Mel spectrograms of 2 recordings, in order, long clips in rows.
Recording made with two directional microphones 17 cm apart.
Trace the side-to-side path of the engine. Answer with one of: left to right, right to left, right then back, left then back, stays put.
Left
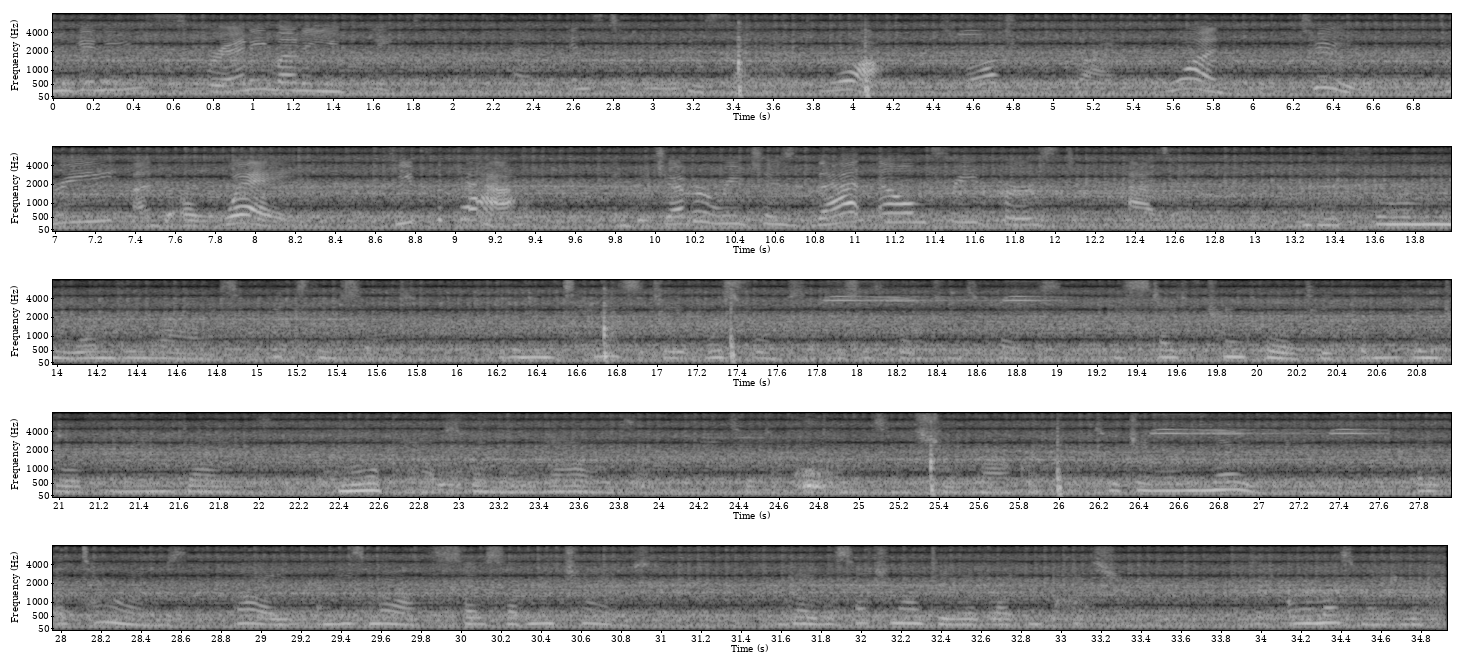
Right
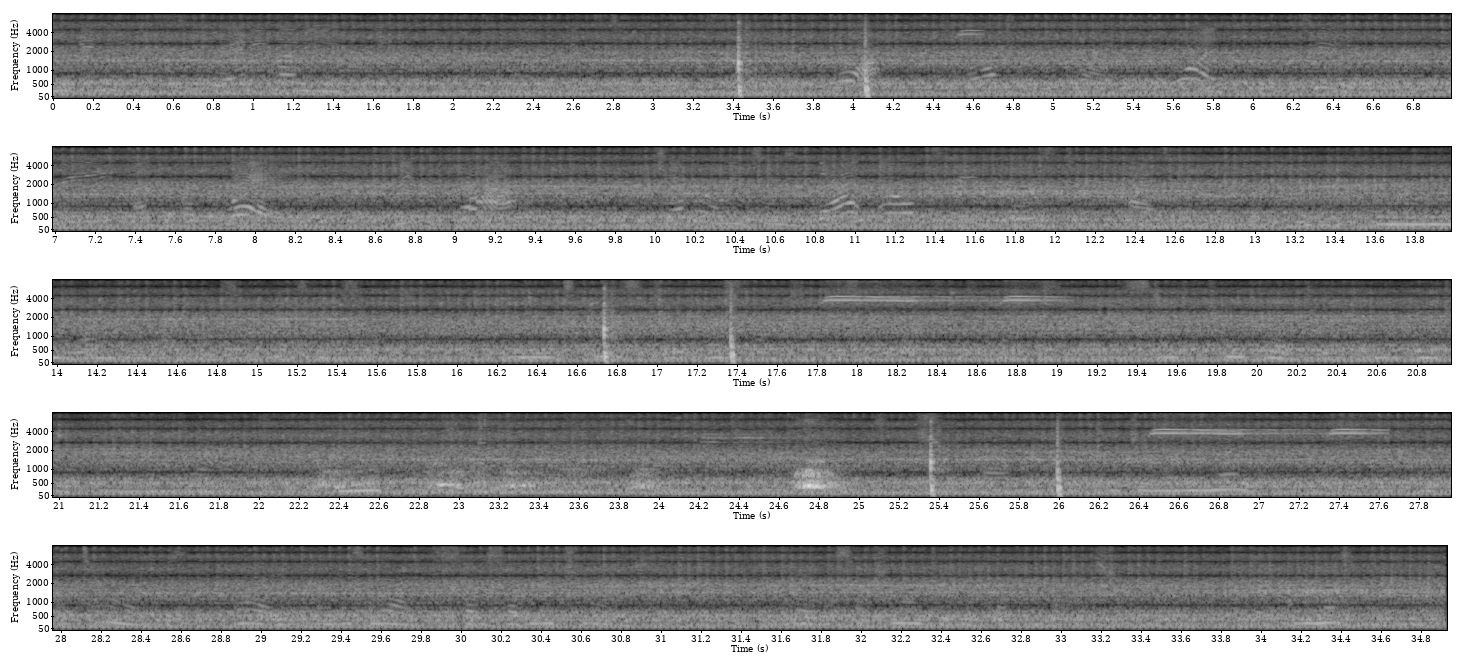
stays put.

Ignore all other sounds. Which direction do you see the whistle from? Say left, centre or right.
right.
